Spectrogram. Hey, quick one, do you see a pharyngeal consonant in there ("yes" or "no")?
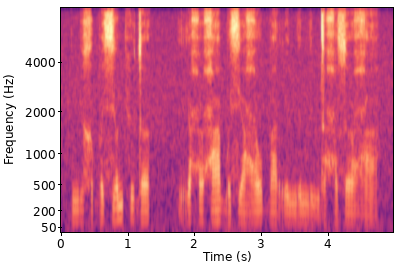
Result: yes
